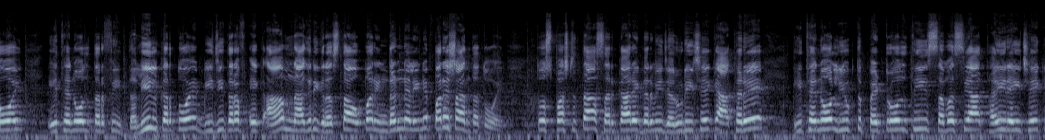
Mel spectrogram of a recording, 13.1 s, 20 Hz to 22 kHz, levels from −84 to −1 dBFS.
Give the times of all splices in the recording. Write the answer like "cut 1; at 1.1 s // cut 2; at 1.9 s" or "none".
none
